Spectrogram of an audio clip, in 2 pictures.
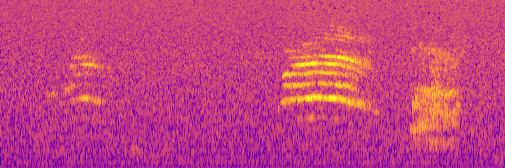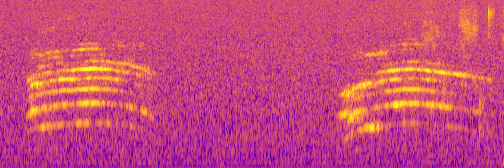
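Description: A kitten meowing: a faint short meow, then three high, clear meows about three seconds apart. The later two are longer than the first.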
